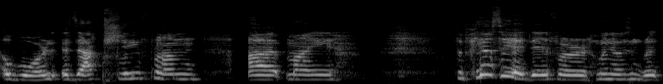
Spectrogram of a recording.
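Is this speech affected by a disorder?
Yes: Down syndrome; speech therapy in childhood with games and speech-related exercises.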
